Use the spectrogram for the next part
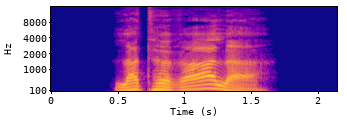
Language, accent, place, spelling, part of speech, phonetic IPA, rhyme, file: German, Germany, Berlin, lateraler, adjective, [ˌlatəˈʁaːlɐ], -aːlɐ, De-lateraler.ogg
- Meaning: inflection of lateral: 1. strong/mixed nominative masculine singular 2. strong genitive/dative feminine singular 3. strong genitive plural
